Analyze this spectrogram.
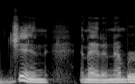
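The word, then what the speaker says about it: Djinn: i just forgot that the d is supposed to be silent just supposed to be jin and i had a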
